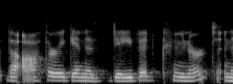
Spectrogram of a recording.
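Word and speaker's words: Kuhnert: journey through the book servant leadership by David coonert if you're just joining us for the first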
